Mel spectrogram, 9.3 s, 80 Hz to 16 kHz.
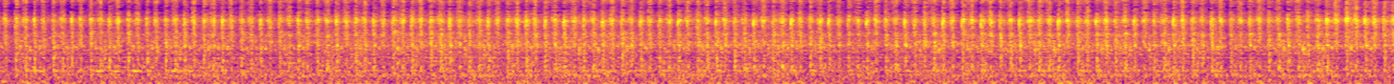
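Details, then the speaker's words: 2007 Mitsubishi Canter 125 diesel, first start after engine rebuild, cold: fast, clattery idle about four beats a second with uneven, shaky edge. Rough idle because idle speed is set too low; to be raised after warm-up. "Euro awal hidupnya seperti itu temen kalau tidur kita setel kita panas dulu nanti kita naikkan sedikit lega saya supaya tidak goyang"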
